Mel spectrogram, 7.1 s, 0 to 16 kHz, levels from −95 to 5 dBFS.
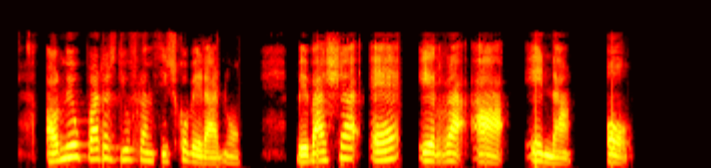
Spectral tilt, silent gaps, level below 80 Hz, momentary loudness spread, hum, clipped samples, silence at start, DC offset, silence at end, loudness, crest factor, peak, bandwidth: -5.5 dB/octave; 2.49-2.59 s, 2.85-2.95 s, 4.01-4.17 s, 5.09-5.23 s, 5.76-6.04 s; -52 dBFS; 9 LU; none; under 0.1%; 0.45 s; under 0.1%; 0.85 s; -18 LUFS; 18 dB; 0 dBFS; 7.8 kHz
